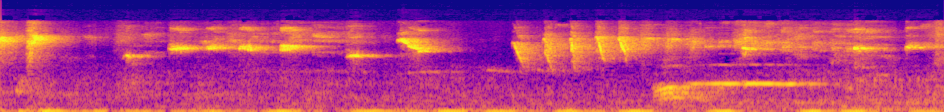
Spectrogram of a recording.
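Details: Champion caged Blue-winged Leafbird from Bangka, singing a rich, continuous mix of high warbles, trills and whistles, with a lower steady tone joining midway and a constant low rumble beneath.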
